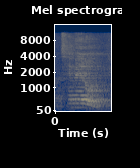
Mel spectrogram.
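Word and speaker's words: σήμερον: 오늘날 이렇게 번역된 이 헬라어는 세메론 이렇게 발음한다고 해요.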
